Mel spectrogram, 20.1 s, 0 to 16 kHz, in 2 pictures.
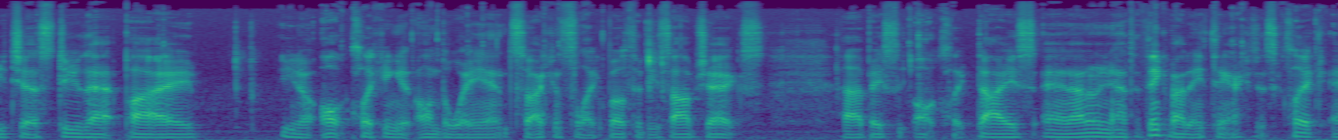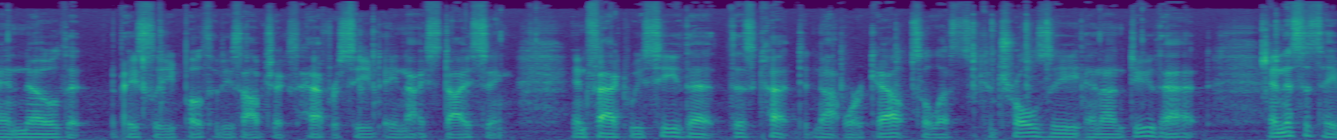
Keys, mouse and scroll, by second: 0.3-2.6 drag, 1.7 x, 3.1 middle click, 3.5 click, 4.0 shift+click, 4.5 middle click, 4.8 q, 6.7 alt+click, 7.3 scroll up 1, 8.5 scroll down 1, 8.8-9.2 scroll up 1, 9.2 click, 9.9 middle click, 10.0 click, 10.2 scroll up 1, 13.7 middle click, 16.7-17.7 typing, 18.2-20.0 middle drag, 19.4 q.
